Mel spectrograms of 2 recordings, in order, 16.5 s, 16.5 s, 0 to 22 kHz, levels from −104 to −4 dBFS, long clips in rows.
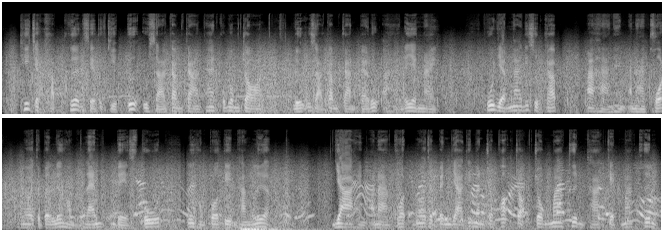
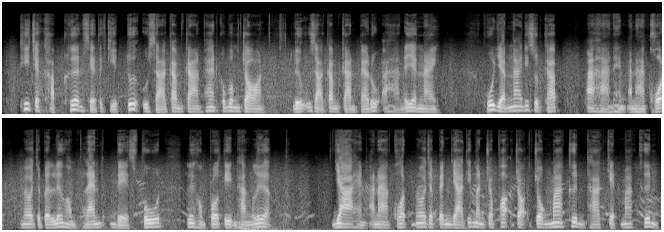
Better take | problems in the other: second | crowd noise; loud; throughout; 3 dB below the speech; faint in the second

